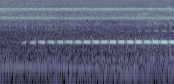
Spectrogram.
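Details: Tengmalm's (boreal) owl song: a quick run of soft, hollow, even-pitched hoots, about six a second, growing steadily louder, over a faint steady hum.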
